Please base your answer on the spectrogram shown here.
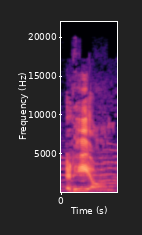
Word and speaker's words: Rion: It's written as this kanji, but pronounced Rion.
